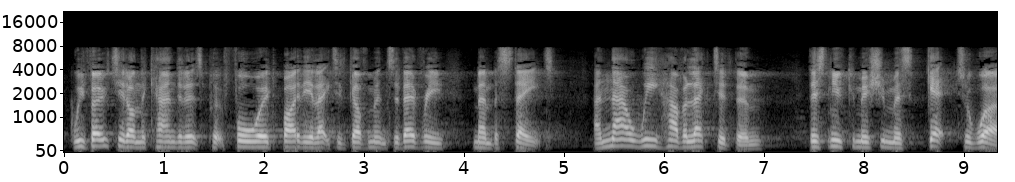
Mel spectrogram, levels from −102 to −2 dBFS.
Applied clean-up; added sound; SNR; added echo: none; none; none; none.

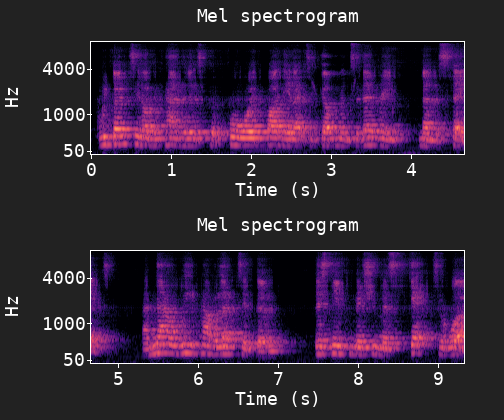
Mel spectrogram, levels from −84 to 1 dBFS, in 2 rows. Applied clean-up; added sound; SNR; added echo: neural separator model SepFormer DNS4.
